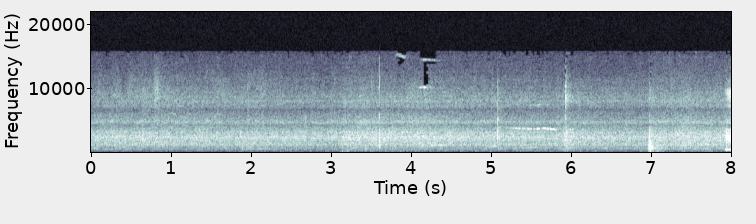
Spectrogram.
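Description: Steady outdoor background noise with faint distant voices. A single sharp knock comes near the end.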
